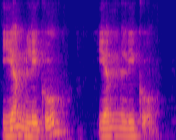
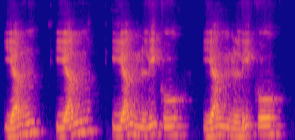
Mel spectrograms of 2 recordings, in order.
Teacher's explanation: So there should be no echoing on this letter meme, and it should be completely connected to the ya before. So if it were to be recited incorrectly, you'd hear an echo, and you'd hear the sound yamaliku, yamaliku, yamaliku.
